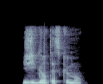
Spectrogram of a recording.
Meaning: massively; hugely; enormously
- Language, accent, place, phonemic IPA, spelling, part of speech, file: French, France, Lyon, /ʒi.ɡɑ̃.tɛs.kə.mɑ̃/, gigantesquement, adverb, LL-Q150 (fra)-gigantesquement.wav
